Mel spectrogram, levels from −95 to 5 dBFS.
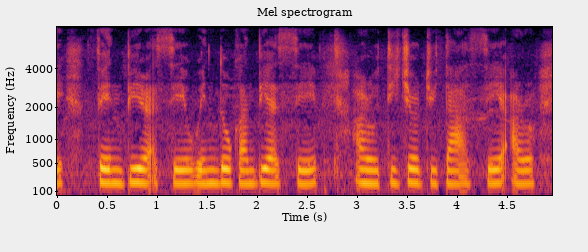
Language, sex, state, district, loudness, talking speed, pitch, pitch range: Nagamese, female, Nagaland, Dimapur, -15 LUFS, 145 wpm, 195 Hz, 190-200 Hz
